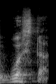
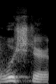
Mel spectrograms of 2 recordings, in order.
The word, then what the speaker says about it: Worcester: Worcester, pronounced just like that, too. Worcester. Okay, it's not like Wooster, like like Wooster sauce.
